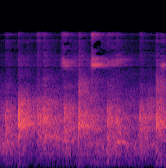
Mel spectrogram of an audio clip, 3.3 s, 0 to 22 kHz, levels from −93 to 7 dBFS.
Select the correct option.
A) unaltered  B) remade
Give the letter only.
B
